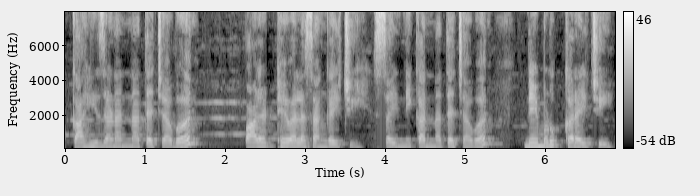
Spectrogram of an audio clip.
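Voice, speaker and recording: A woman's voice: mid-range voice, warm tone, lightly acted. A woman storyteller voicing a cunning royal woman who lays out a plot in a sly, conspiratorial way. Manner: sly, conspiratorial, explaining a plan.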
